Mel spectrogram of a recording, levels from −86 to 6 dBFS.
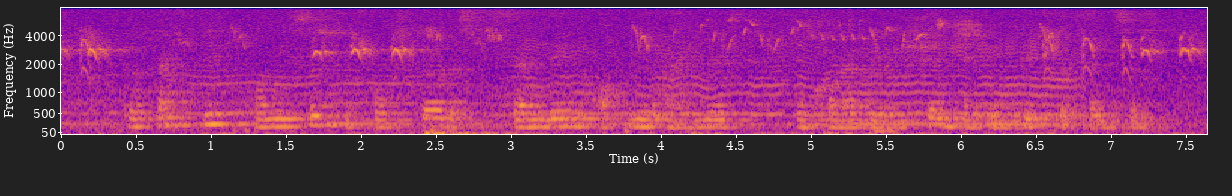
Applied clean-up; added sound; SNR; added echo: none; Insect; 2 dB; reverberation time 0.7 s.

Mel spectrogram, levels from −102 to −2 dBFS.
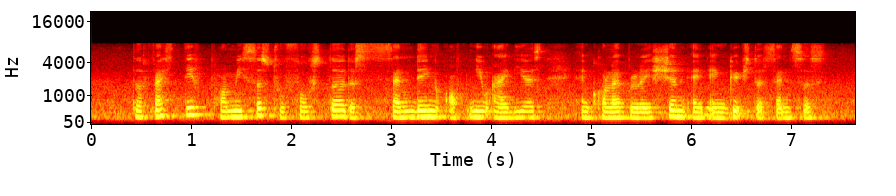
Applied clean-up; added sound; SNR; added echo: none; none; none; none.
